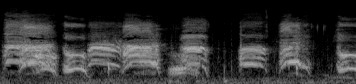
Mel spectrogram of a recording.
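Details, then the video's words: Crows fighting for food, voicing anger and unity: a rapid, insistent series of seven harsh caws, roughly two per second, loud and close with brief gaps between. "Crow bird live crowing sounds - All types of crow sounds | Crow bird unity anger and sounds"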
